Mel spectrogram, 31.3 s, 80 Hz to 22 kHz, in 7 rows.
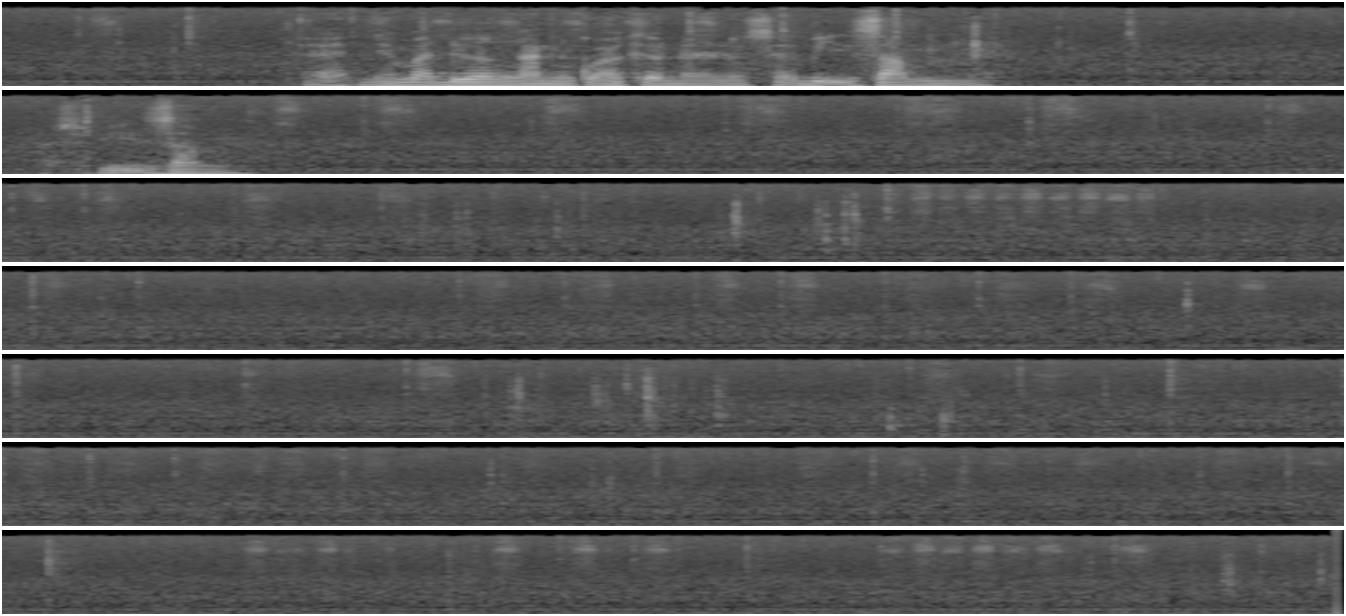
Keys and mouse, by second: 1.2 alt+click, 3.2 alt+click, 3.3 ctrl+right click, 3.8 click, 6.9 alt+click, 9.7 alt+click, 10.6 ctrl+right click, 10.6 ctrl+right click, 10.9 ctrl+click, 11.5 ctrl+right click, 11.9-13.6 shift+drag, 13.9 click, 18.0 click, 19.7 ctrl+right click, 20.0 click, 21.0 alt+click, 22.4 alt+click, 24.6 alt+click, 28.7 click, 29.8 alt+click, 31.0 ctrl+right click.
